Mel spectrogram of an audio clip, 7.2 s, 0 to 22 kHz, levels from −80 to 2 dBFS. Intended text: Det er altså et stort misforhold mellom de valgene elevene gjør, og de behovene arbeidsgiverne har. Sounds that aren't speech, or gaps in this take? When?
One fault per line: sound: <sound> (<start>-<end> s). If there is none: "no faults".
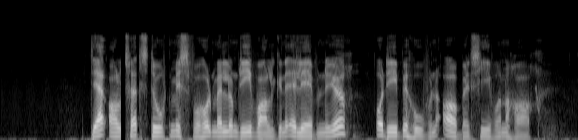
sound: dropout (1.5-1.6 s)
